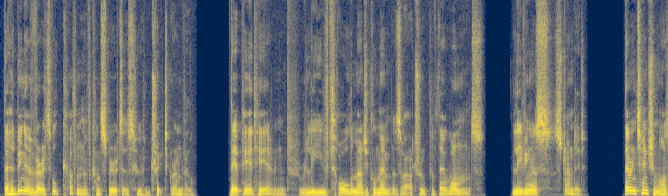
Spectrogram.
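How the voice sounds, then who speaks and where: A man voicing a weary old wizard in an audiobook story, grave and courteous, with formal, measured phrasing. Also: on the low side, big pitch swings, vocal fry, voice pushed up, exaggerated voice. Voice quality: cracked voice.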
